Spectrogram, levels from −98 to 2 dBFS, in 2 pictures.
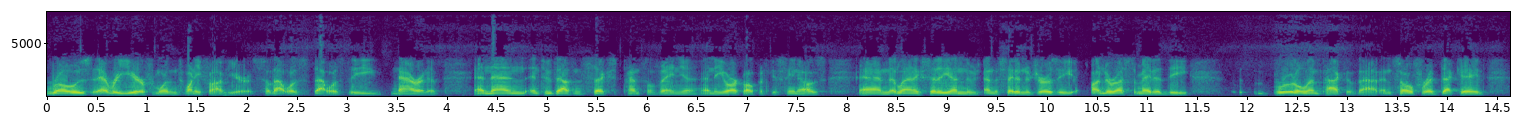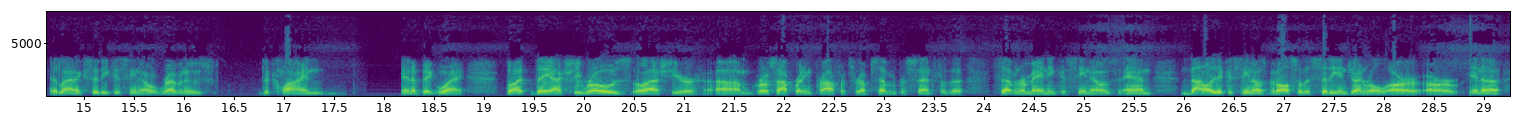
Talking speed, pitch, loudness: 185 wpm, 110 Hz, -16 LUFS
